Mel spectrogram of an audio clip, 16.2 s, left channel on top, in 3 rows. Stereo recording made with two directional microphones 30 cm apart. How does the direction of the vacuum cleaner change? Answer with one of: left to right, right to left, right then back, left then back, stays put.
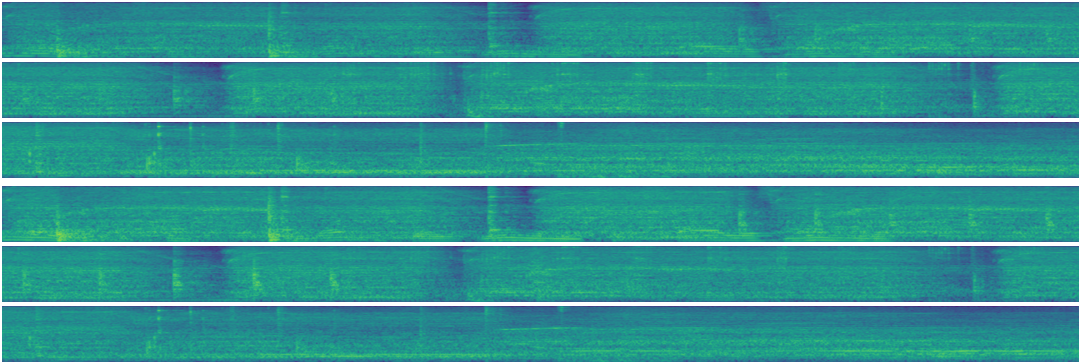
right to left.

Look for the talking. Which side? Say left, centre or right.
right.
